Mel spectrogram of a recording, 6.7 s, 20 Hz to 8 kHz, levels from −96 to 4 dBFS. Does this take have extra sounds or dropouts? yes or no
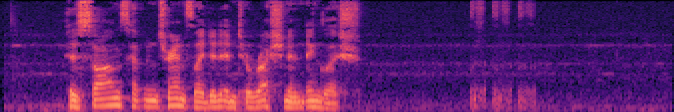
yes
